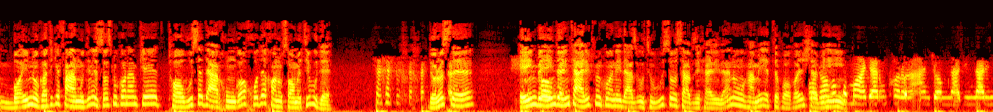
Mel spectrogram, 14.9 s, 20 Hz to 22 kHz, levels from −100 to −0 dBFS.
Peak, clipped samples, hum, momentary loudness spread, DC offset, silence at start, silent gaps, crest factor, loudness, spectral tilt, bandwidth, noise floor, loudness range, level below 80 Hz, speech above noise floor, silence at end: -2 dBFS; under 0.1%; none; 10 LU; under 0.1%; 0 s; none; 18 dB; -19 LUFS; -5.5 dB/octave; 11.5 kHz; -47 dBFS; 5 LU; -38 dBFS; 28 dB; 0 s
